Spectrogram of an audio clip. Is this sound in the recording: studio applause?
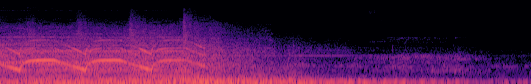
no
